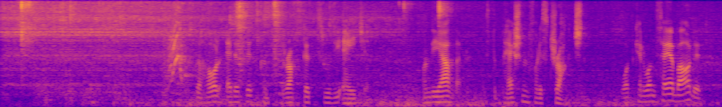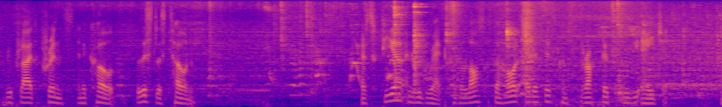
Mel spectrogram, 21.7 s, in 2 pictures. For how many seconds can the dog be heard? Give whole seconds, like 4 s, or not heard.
3 s.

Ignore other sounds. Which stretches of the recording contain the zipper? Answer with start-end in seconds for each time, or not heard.
2.4-3.6.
